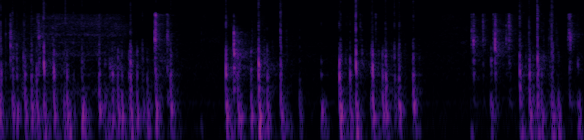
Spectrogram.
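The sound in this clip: Rapid clicking of computer keyboard typing, loud and alone, arriving in three quick bursts of keystrokes separated by brief pauses.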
